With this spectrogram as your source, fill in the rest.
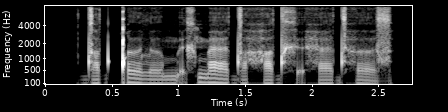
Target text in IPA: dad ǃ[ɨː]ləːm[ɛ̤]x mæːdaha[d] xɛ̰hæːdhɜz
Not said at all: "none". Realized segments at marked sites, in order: əː, ɛ̰, d

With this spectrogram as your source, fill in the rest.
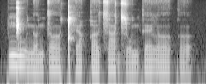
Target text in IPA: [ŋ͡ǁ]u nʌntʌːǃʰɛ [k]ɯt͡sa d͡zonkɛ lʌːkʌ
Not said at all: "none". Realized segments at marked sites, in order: ŋ͡ǁ, q

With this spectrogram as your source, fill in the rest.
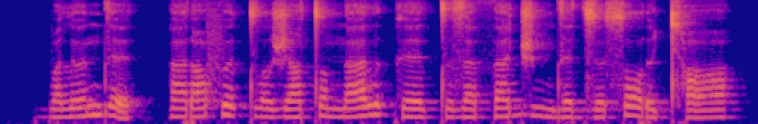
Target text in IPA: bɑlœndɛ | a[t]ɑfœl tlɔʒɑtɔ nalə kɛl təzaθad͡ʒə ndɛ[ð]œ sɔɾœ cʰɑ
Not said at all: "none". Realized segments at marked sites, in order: ɾ, d͡z

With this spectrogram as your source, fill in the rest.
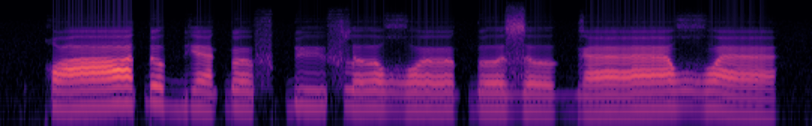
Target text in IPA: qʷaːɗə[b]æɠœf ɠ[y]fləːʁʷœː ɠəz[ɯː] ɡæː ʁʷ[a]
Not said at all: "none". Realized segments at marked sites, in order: bʲ, y, əː, æ

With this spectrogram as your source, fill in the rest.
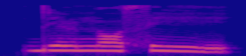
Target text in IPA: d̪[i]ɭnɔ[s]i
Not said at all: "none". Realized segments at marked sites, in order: i, s

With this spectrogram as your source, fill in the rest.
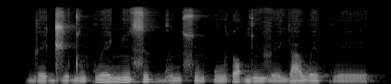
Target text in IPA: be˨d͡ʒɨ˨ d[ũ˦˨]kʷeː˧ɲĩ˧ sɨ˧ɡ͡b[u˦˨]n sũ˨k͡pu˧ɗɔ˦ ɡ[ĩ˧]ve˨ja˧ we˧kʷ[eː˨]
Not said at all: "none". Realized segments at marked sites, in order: ũ˨, u˨, ĩ˧, eː˨

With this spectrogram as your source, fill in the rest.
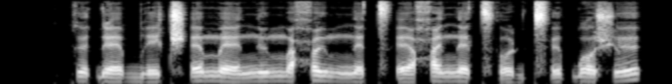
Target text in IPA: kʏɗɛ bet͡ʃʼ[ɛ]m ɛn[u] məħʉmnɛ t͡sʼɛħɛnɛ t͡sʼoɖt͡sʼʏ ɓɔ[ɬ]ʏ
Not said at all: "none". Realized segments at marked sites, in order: ɛ, ʉ, ʃ

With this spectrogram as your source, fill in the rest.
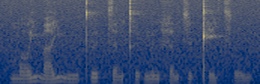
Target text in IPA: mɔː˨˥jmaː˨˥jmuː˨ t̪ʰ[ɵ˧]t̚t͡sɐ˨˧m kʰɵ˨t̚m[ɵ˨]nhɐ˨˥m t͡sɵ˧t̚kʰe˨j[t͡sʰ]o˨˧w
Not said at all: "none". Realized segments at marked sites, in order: ɵ˥, ɵ˧, t͡sʰ

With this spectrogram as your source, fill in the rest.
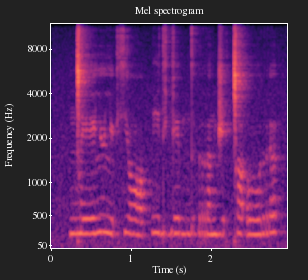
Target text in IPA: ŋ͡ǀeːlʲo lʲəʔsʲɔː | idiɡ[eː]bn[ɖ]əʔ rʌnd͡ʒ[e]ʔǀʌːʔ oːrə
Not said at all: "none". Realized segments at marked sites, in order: eː, d, e

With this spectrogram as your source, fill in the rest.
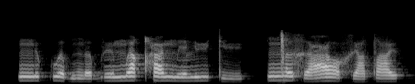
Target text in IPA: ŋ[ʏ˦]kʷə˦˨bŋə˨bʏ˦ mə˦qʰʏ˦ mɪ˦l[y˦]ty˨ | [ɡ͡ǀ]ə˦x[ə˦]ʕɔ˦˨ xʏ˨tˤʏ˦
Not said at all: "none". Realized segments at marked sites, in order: ʏ˦, y˦, ŋ͡ǀ, ə˨

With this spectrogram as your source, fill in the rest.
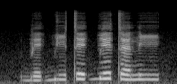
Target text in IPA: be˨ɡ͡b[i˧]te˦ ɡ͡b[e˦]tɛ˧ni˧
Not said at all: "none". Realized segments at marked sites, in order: i˧, e˦

